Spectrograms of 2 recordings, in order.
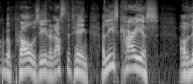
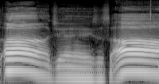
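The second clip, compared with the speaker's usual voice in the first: mock groan; 3 semitones lower, much slower than usual. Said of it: "get the groaners".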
